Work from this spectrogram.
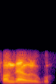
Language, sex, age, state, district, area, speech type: Odia, male, 30-45, Odisha, Nayagarh, rural, conversation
